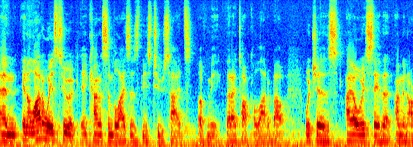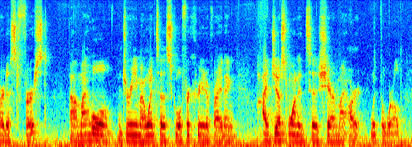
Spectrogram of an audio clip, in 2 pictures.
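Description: Speaking at a fairly quick pace with an American accent, a man at medium pitch keeps his intonation fairly even amid noticeable background noise and audible room echo. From Chicago. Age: 20s. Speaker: writer and entrepreneur. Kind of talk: interview.

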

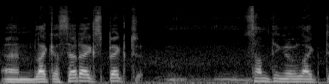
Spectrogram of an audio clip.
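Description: The tone is dark and mellow, delivered at a moderate pace. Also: man.

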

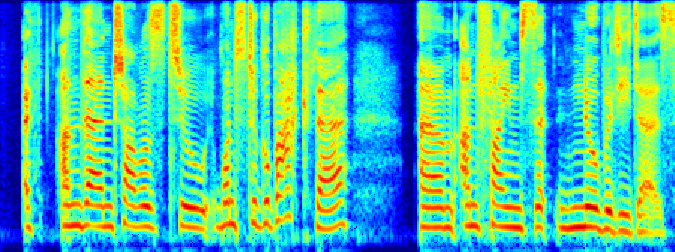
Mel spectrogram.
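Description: A woman talks with a Welsh accent. Her pace is moderate. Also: dry, close sound with no echo, very clean recording, silent background. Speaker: podcast host. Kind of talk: interview conversation.

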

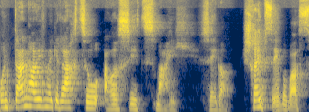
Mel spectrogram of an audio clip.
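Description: A woman speaks with very wide swings in pitch. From Austria, Vorarlberg. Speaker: self-love and couples coach, author. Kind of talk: interview.

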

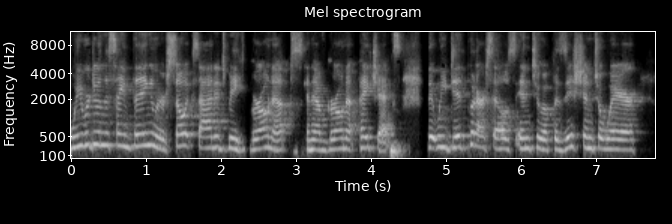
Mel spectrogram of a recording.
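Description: A woman speaks fairly quickly at a high pitch with fairly even intonation. Audible room echo surrounds her voice. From Alabama. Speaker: podcast host, military spouse. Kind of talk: casual interview.

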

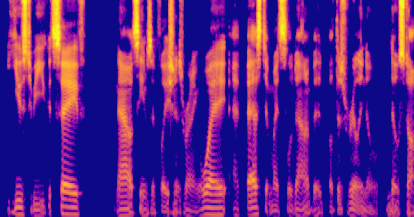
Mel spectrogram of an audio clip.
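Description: Very fast and lively in intonation, a man with a very deep, low pitch, a bright, sharp tone, and vocal fry sounds dry and close with no echo on a very clean recording with a silent background. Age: 20s. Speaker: podcast co-host. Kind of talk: casual interview.

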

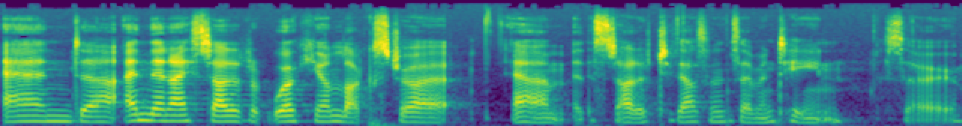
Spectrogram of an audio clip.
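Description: A woman's fairly low voice with vocal fry, at a fairly quick pace. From Australia, Sydney. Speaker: fashion accessories brand founder. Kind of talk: interview. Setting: in person in an apartment.

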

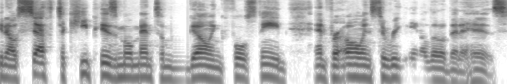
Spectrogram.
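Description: An ordinary speaking voice from a man at medium pitch, with ordinary pitch variation, a dry, close sound with no echo and a very clean recording with a silent background. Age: 30s. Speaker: wrestling podcast co-host. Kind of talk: casual chat.

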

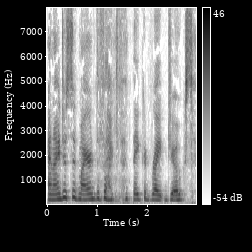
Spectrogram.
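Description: With an American accent, a woman talks in a normal speaking voice at medium pitch, showing ordinary pitch variation. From Washington State, Columbia River Gorge. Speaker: actress and improv teacher. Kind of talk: casual interview. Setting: in a house.

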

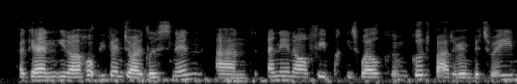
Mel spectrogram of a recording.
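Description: With a British accent, a woman speaks at a moderate pace, fairly low in pitch with ordinary pitch variation. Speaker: podcast host, pet bereavement counsellor. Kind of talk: podcast interview. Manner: hesitant, many fillers.

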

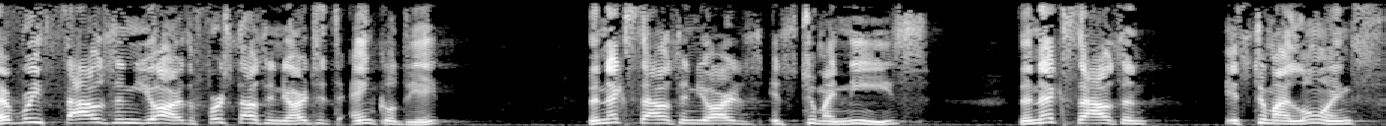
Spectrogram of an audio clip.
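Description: Over a quiet background, a man with an American accent projects a raised, high-pitched voice with a bright, sharp tone and ordinary pitch variation, moving at a fairly slow pace with long, frequent pauses. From US South. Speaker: preacher. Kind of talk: sermon.

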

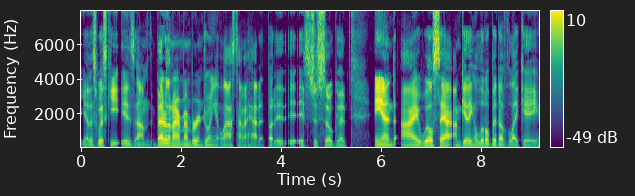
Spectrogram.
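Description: Speaking with a Midwestern American accent, a man at medium pitch uses lively intonation at a moderate pace, in a very clean recording with a silent background and a dry, close sound with no echo. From US Midwest, Ohio. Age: 20s. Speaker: podcast host. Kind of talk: casual solo podcast monologue.

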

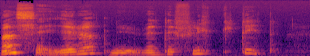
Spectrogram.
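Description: Speaking at a very slow pace, a woman uses a very deep, low voice that moves through very wide pitch swings. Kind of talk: guided meditation.

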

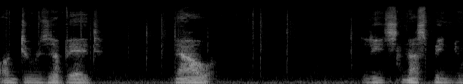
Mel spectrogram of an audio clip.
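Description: A man uses a put-on character voice, very deep, low and rumbling, and quiet. He speaks very slowly in a flat monotone over clear background noise. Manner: quiet, commanding.

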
